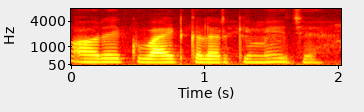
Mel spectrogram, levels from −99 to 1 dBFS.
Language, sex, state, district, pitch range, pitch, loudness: Hindi, female, Uttar Pradesh, Lucknow, 170-185 Hz, 175 Hz, -20 LUFS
